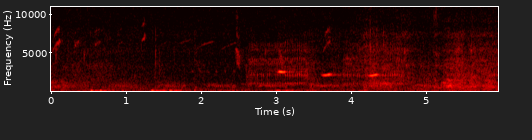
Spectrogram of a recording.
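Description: Quiet bush ambience with a few faint, short bird chirps, three of them in quick succession around the middle.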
